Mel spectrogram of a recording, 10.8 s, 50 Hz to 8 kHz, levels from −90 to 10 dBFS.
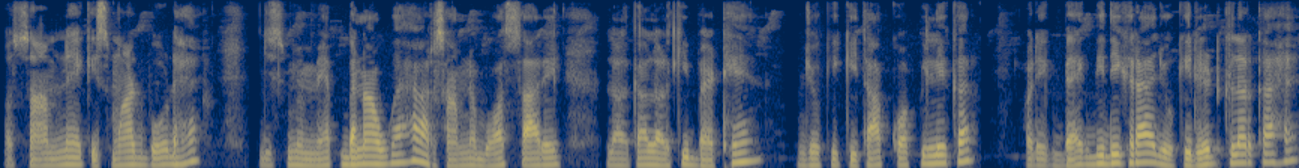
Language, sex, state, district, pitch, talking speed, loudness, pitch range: Hindi, male, Jharkhand, Ranchi, 120 Hz, 200 wpm, -20 LUFS, 110-150 Hz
